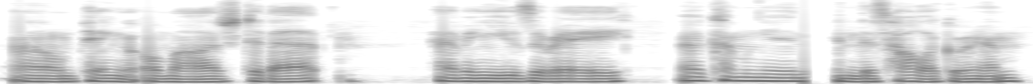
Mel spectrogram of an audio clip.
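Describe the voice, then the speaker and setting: A man's voice: on the low side, little pitch movement, moderate pace, a little mellow, dry recording. A man giving joking, casual reaction commentary as an online video host. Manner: joking, wisecracking.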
